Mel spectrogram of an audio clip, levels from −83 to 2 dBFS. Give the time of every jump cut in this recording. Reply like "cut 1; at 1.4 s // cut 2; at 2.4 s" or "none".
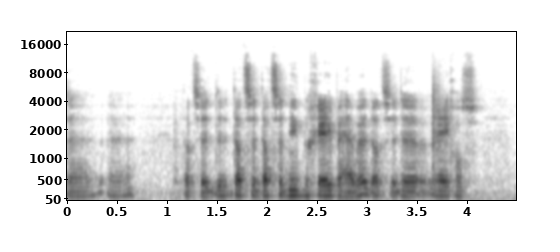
cut 1; at 1.9 s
